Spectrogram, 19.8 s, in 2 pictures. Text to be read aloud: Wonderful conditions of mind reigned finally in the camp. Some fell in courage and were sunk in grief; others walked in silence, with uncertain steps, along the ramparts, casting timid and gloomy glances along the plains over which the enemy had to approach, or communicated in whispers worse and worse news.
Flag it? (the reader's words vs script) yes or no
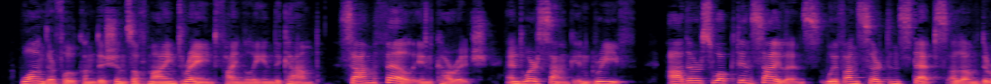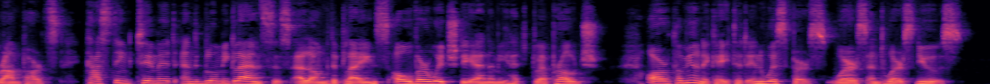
no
